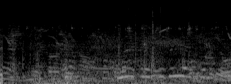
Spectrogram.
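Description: Several men's voices talking and calling out over one another.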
